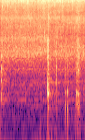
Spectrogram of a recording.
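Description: Onions roasting in a pan for onion tomato curry give a faint, steady sizzle, broken by a few soft clinks and scrapes as they are stirred.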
